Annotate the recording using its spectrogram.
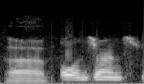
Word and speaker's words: Hohenzollerns: the Hohenzollerns, did I pronounce that right? – Hohenzollerns, yeah.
